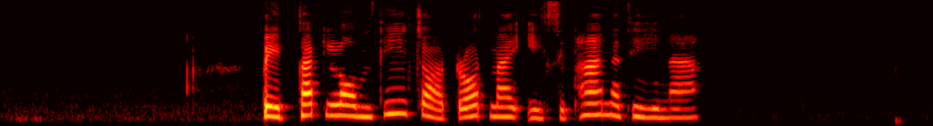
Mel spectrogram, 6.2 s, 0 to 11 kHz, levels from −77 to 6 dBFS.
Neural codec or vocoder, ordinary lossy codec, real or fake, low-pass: none; none; real; none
